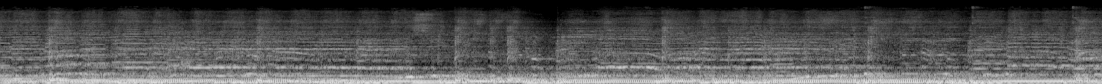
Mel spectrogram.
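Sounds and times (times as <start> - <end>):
electric bass low notes: 0.0 - 11.0
trumpet held notes: 0.0 - 11.0.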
